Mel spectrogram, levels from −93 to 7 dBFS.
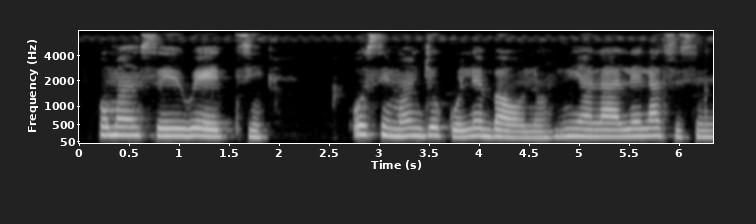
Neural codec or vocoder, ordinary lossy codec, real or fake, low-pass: none; MP3, 64 kbps; real; 7.2 kHz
